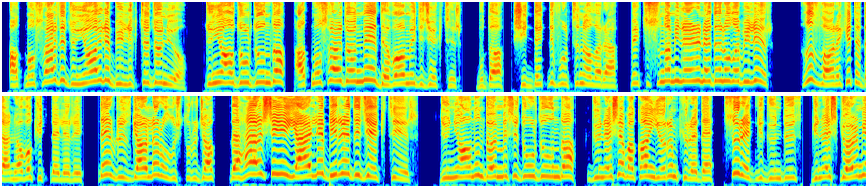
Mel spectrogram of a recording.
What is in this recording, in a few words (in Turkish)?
erkek çocuk sesi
